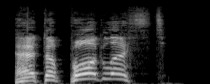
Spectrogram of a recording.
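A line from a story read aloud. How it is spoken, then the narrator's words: Exclaiming, repeatedly. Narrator (Russian): воскликнул Недленд чуть ли не в 20-й раз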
